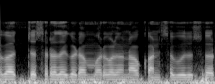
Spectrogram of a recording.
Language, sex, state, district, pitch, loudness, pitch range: Kannada, male, Karnataka, Koppal, 110 Hz, -16 LUFS, 110-115 Hz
